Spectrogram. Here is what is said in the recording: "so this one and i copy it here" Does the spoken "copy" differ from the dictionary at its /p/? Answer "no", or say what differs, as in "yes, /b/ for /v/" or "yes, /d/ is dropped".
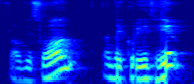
yes, /b/ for /p/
